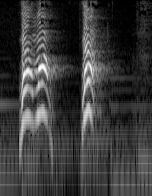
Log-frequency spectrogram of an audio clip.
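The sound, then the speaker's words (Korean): A small dog, a pretty puppy named Ppui met on a neighbourhood walk in spring, barks twice, high-pitched and bright: a longer, wavering yap followed quickly by a shorter one, with no voices around. “눈앞에 너무나도 예쁜 강아지가 보였습니다.”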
